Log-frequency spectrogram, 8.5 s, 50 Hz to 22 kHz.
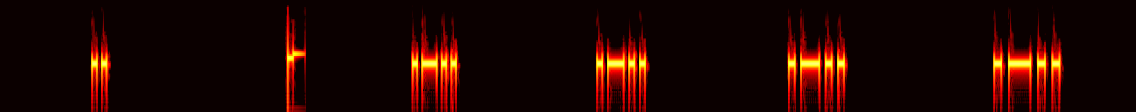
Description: Morse code, heard as a keyed tone, about 28 wpm, spaced as for 7 wpm, 700 Hz. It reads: I LLLL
